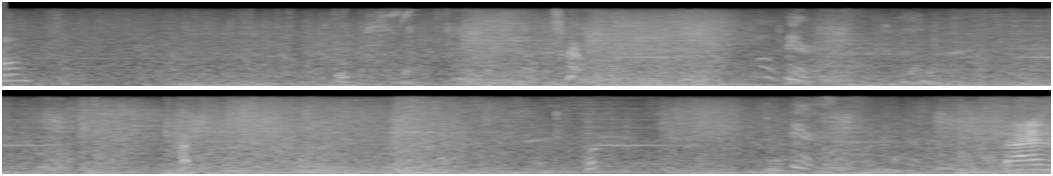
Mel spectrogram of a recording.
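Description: Game swords clash and slash.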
